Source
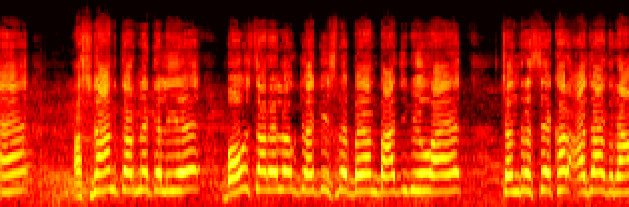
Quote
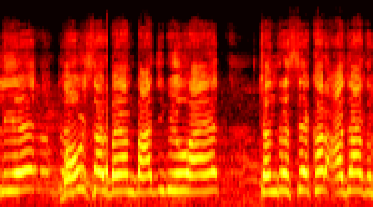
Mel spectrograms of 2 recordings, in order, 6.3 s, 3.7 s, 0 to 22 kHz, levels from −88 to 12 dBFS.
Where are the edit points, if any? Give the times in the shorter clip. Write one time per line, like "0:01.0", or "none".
0:00.9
